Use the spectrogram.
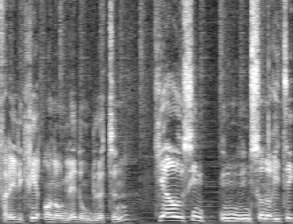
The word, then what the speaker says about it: Glutton: Alors, ma vision étant internationale, je me suis dit qu'il fallait l'écrire en anglais, donc glutton, qui a aussi une sonorité qui passe bien dans les langues latines.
